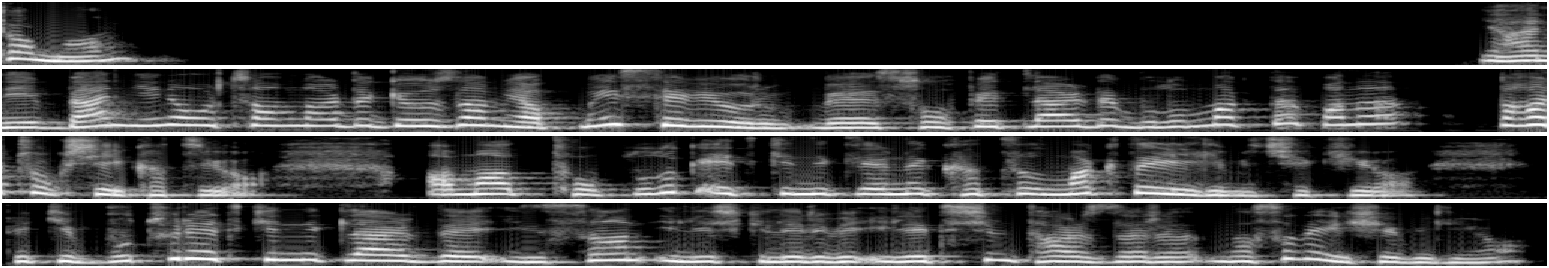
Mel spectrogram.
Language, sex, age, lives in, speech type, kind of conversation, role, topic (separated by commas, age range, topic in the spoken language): Turkish, female, 35-39, Austria, read, expert-assistant, asker, Farklı dinleri anlamak için hangi günlük alışkanlıklar geliştirilebilir?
